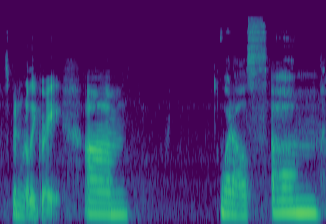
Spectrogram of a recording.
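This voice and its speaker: A woman's voice: mid-range voice, fairly even intonation, slow pace, dull audio. A woman chatting casually to camera as a vlogger, hesitant and thinking aloud, speaking with a stiff mouth and limited jaw opening after jaw surgery. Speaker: vlogger sharing surgery recovery update.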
